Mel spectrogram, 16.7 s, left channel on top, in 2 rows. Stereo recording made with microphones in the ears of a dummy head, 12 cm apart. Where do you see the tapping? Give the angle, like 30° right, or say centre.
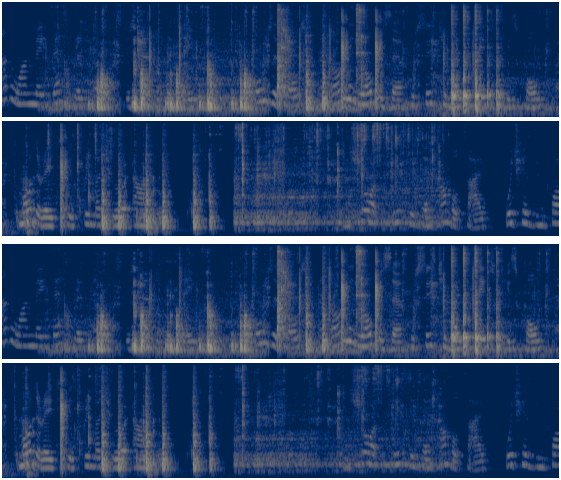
30° right.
